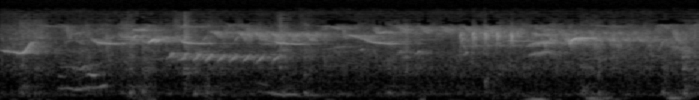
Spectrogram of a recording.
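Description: Songbirds chirping and twittering, with a quick trill of repeated notes about a second in. A few soft low thumps near the end.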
